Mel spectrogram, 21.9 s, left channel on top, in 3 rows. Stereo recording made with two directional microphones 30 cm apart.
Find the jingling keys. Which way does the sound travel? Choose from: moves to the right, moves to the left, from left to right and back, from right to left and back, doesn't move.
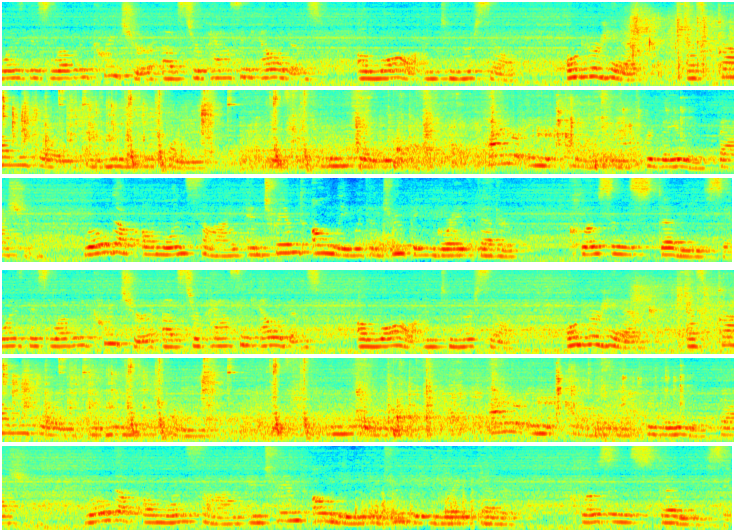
moves to the right.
